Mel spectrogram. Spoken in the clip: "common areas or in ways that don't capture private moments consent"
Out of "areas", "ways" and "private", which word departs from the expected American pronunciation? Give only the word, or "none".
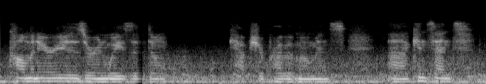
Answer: none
